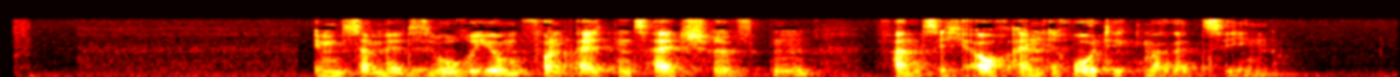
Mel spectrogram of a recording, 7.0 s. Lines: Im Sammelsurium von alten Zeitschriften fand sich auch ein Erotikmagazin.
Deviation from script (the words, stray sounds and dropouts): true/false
false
